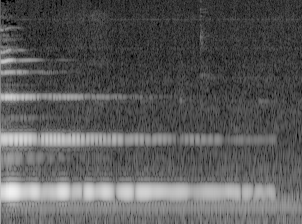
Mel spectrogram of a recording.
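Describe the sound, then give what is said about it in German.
A single gong strike, struck to signal that it is time to drink, rings out clearly, a sustained metallic tone that holds steady for a few seconds before fading away, with no voices over it. “Ja, bitte, kommen wir gongen zum Trinken.”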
